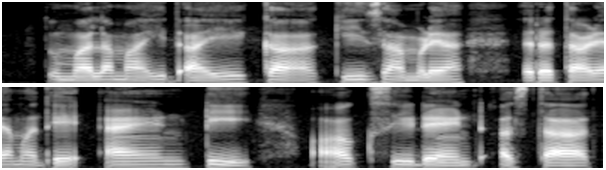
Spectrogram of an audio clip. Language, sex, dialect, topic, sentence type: Marathi, male, Varhadi, agriculture, statement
